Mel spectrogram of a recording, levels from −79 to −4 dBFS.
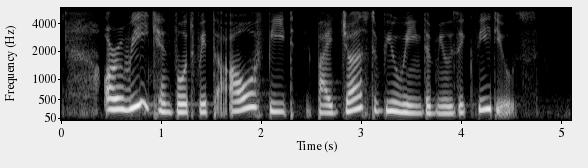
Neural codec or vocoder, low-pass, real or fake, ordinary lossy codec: none; 5.4 kHz; real; none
